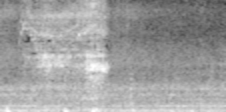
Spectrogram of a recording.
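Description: Near silence: a faint rustle of a hand scratching a cat's fur in roughly the first second, with a few soft low knocks.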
